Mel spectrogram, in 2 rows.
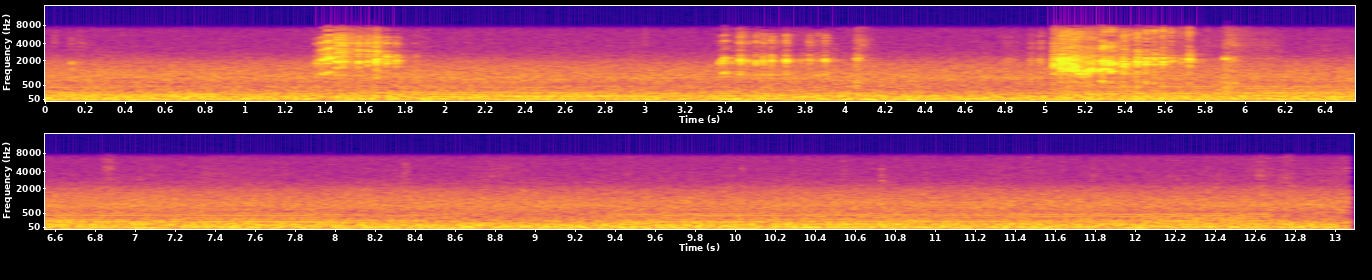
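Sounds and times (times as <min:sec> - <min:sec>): raccoon chittering: 0:01.4 - 0:02.0, 0:03.4 - 0:04.2, 0:04.8 - 0:06.1.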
